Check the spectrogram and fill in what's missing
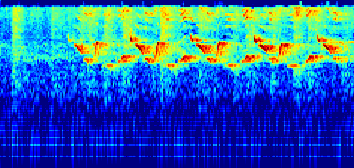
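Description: A northern cardinal sings a quick series of clear, whistled notes that slur downward, several each second, over a soft, steady hiss of rain.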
